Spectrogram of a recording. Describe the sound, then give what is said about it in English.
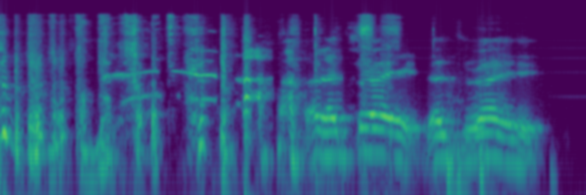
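A voice does a Mel Blanc-style impression of an old jalopy sputtering to life as its ignition is started: rapid choppy bursts and wheezes, then a rising, warbling whine that cuts off abruptly, loud and alone. “Sorry, I was so loud with our introduction, and now I was doing my Mel Blanc car impressions in your ears.”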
